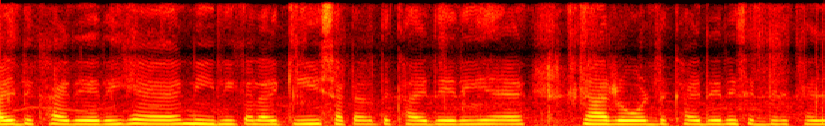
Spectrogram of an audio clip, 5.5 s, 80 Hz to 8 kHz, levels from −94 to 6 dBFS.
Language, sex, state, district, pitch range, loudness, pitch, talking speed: Hindi, female, Uttar Pradesh, Etah, 225-235 Hz, -23 LUFS, 230 Hz, 230 wpm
